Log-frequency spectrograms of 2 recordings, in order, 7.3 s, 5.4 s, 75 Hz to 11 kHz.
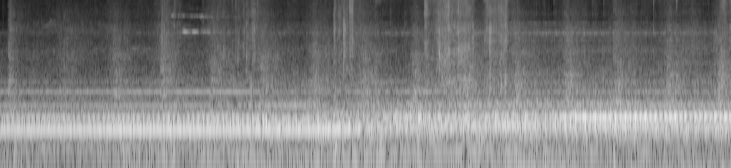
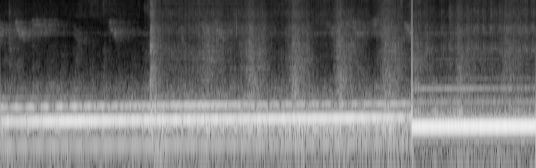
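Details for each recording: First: Daewoo inverter washer-dryer (9 kg wash, 7 kg dry) spinning unloaded after the damaged stator Hall sensor was replaced: a steady, smooth whirring hum that gently rises later, with no knocking or scraping. Spins normally. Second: Daewoo direct-drive inverter washer-dryer during spin as rpm rises: loud siren-like whine, not from bearings or drain motor; cause was a faulty hall sensor on the stator, replaced and noise gone.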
